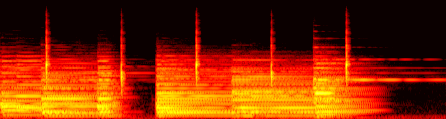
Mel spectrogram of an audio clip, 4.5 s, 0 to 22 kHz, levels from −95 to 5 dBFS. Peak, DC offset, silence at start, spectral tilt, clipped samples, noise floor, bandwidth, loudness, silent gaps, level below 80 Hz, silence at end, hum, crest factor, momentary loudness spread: -2 dBFS; under 0.1%; 0 s; -6.5 dB/octave; under 0.1%; -49 dBFS; 11 kHz; -22 LUFS; none; -60 dBFS; 0.45 s; none; 20 dB; 8 LU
